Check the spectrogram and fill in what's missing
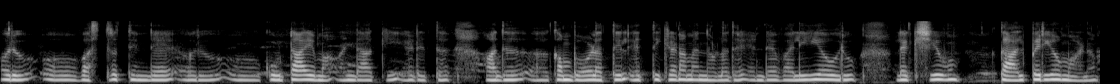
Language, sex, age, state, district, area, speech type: Malayalam, female, 30-45, Kerala, Malappuram, rural, spontaneous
